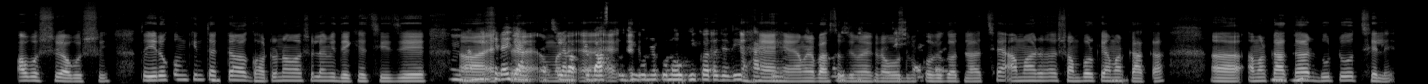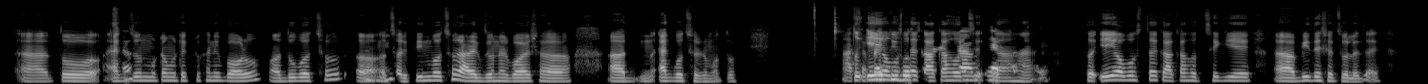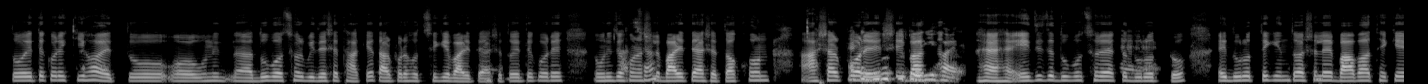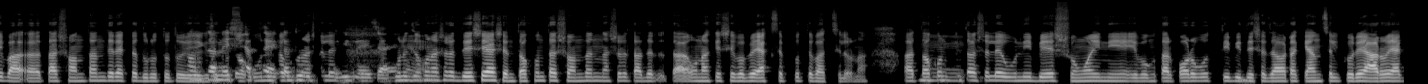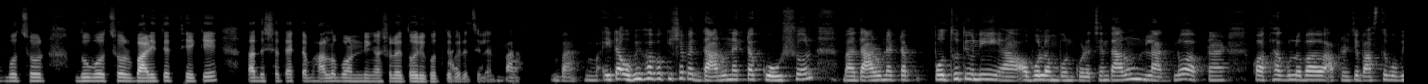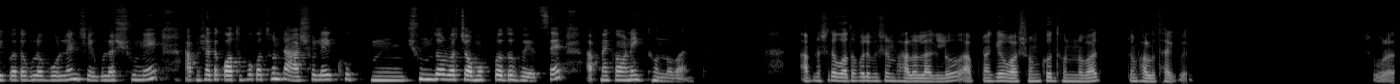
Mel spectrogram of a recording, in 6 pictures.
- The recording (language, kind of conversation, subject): Bengali, podcast, বাচ্চাদের সঙ্গে কথা বলার সবচেয়ে ভালো উপায় কী?
- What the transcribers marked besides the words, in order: static; other background noise; lip smack; tapping; "সন্তান" said as "সন্ধান"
